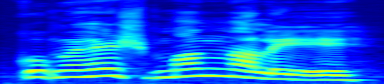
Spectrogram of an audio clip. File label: where do you live, washo; k$UngahEES mAngal7i7i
